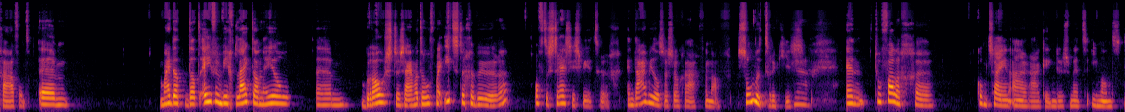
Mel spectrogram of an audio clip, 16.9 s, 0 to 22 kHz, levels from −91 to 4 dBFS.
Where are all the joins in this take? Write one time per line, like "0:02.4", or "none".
none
